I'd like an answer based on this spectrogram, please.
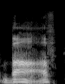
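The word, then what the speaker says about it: Badb: Sumerian deity an Irish goddess more exactly bav pronounced bav B baju in VW the Negro king of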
